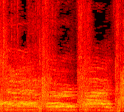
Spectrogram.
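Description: A class of fourth-grade children saying the word 'advertisement' together in unison, broken into its syllables on the teacher's count.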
